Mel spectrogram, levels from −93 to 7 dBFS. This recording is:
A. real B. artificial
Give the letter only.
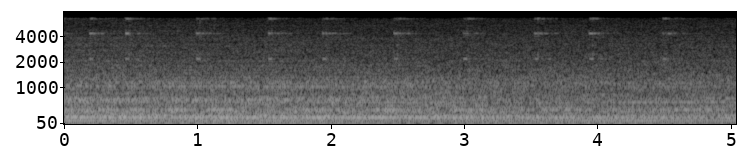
A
